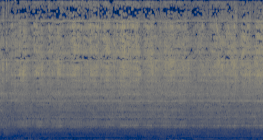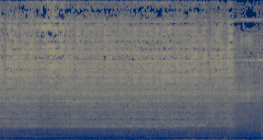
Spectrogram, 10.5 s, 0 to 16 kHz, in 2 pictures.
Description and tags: Man grinding with little hand grinder in my backyard.
Recorded with tascam dr-07 A/B from balcony (cca 7 meters high)
metal, industry, tools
